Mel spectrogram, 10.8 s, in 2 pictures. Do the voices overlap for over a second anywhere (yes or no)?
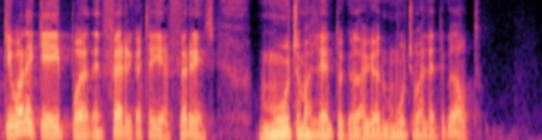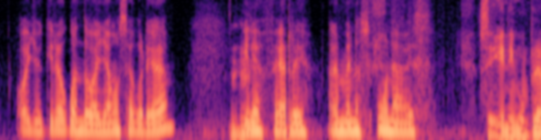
no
